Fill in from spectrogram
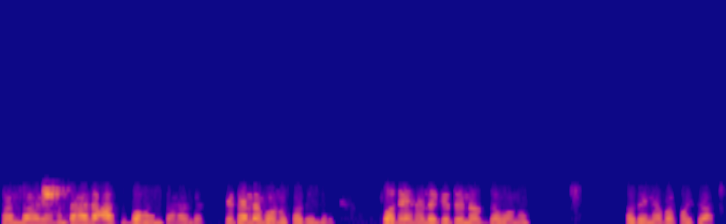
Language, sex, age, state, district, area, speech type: Odia, female, 18-30, Odisha, Kalahandi, rural, conversation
